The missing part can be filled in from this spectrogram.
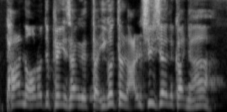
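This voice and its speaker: High-voiced man lecturing a class. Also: very fast. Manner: banmal, quizzing students with short questions. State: throat irritated, clearing it often. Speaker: exam prep teacher. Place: classroom with students.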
